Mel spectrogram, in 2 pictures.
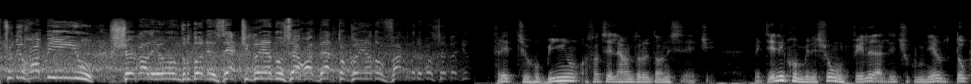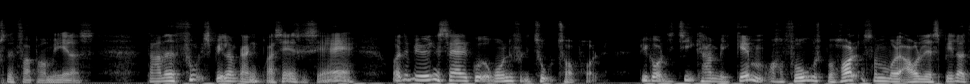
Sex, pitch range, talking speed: male, 115-175 Hz, 160 wpm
